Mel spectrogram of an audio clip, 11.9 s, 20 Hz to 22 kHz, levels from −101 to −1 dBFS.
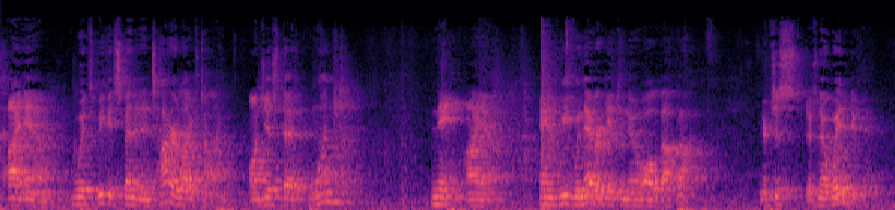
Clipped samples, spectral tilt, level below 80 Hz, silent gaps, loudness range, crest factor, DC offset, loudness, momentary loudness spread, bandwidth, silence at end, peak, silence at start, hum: under 0.1%; -5.5 dB/octave; -58 dBFS; none; 4 LU; 20 dB; under 0.1%; -37 LUFS; 16 LU; 15.5 kHz; 0 s; -18 dBFS; 0 s; none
